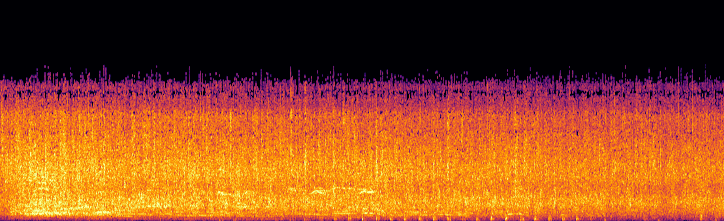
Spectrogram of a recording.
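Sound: audience applause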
